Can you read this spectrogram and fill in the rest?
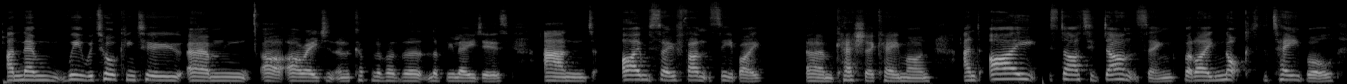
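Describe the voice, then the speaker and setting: A woman's voice: fairly low pitch, a little slow, a bit bright. A British woman co-hosting a podcast, casually telling anecdotes in a jokey, self-deprecating way. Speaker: podcast co-host.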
